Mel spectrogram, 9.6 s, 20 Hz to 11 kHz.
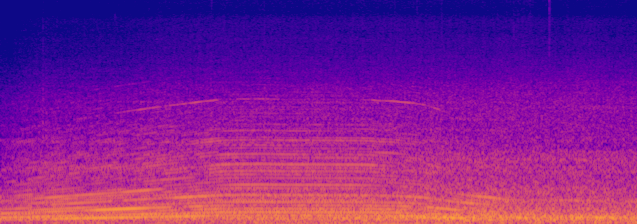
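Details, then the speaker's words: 2011 Nissan Maxima SV 3.5L V6 with CVT, 156,000 miles, full throttle from 30 mph: clear whine rising steadily in pitch with road speed over engine drone, drivetrain whine under acceleration. "So, anyway, car drives pretty good. I like it. Hear that whining sound? Let me show you."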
